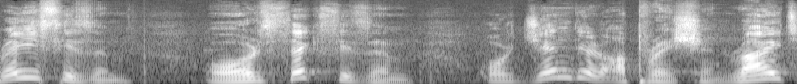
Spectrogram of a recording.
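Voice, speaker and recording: Speaking at a fairly slow pace, a man talks with a non-native accent. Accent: non-native English accent, self-described. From northern Iran. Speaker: psychotherapist and lecturer. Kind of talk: lecture. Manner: animated.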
